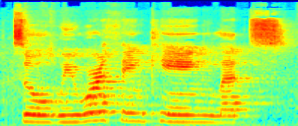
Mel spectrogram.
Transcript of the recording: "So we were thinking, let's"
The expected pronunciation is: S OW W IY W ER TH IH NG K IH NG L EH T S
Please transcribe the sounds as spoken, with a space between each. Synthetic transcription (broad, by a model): S OW W IY W ER TH IH NG K IH NG L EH T S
